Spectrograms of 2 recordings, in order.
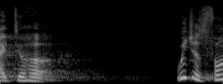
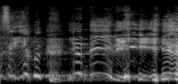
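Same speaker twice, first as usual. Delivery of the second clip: high, drawn-out words through laughter; laughing tease; 11 semitones higher, slower than usual. Retold or imitated. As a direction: tease her while cracking up. Laughs retelling his teasing of wife.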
